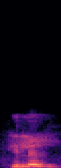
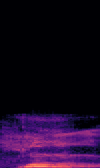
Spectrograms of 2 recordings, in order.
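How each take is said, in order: First: The L is said twice, adding a syllable. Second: The L sound is doubled and pressed hard. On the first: "double time ಹೇಳ್ಬಿಡೋಣ" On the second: "ಒತ್ತಿ ಹೇಳ್ತೀರಾ"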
